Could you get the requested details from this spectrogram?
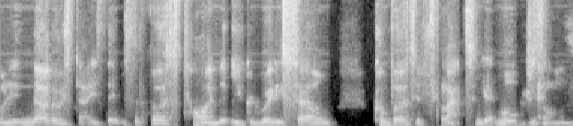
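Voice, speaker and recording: In an English accent, a man with a fairly high pitch talks at a fairly quick pace, sounding somewhat breathy. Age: 50s. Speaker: property expert. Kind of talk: radio interview. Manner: halting.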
